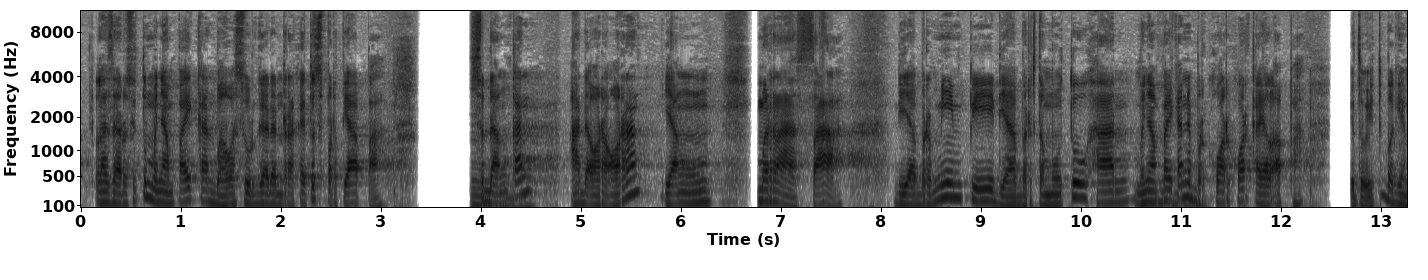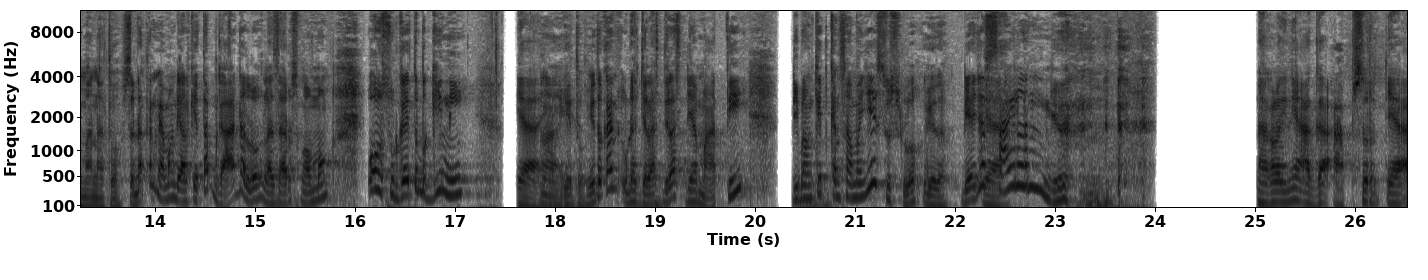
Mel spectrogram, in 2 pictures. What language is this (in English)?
Indonesian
